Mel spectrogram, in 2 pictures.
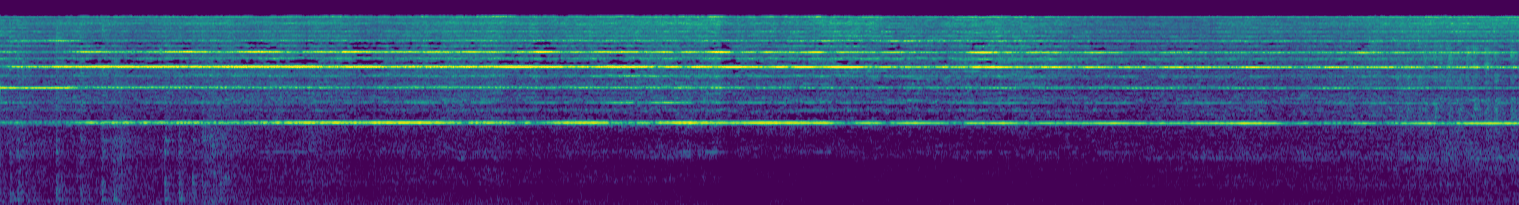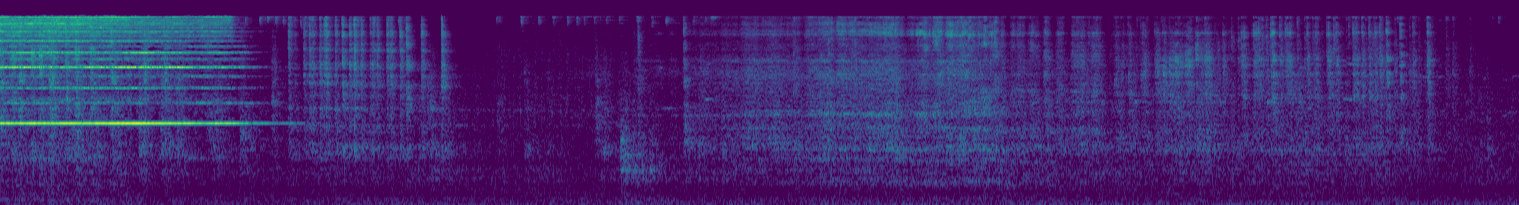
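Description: Intermodal freight cars rolling past with a loud, steady, high-pitched wheel squeal that cuts off suddenly a little past halfway. After that only the quieter rumble and rattle of the passing cars remains.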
